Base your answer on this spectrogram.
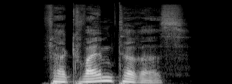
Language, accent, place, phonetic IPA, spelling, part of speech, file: German, Germany, Berlin, [fɛɐ̯ˈkvalmtəʁəs], verqualmteres, adjective, De-verqualmteres.ogg
- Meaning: strong/mixed nominative/accusative neuter singular comparative degree of verqualmt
